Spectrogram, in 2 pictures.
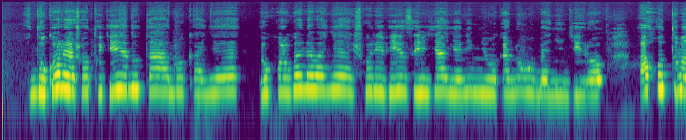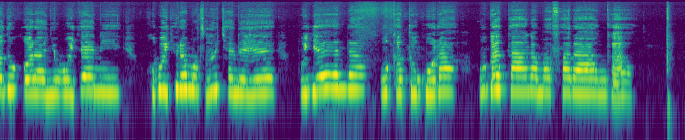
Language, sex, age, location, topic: Kinyarwanda, female, 25-35, Nyagatare, education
